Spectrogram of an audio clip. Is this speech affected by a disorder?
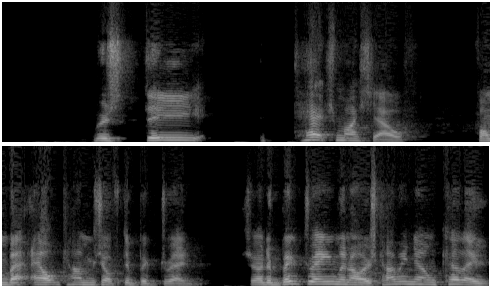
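Yes: cerebral palsy.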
